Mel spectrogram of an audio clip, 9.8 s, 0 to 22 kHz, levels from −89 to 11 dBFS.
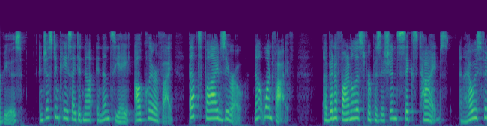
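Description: No technical faults can be heard in this speech.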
